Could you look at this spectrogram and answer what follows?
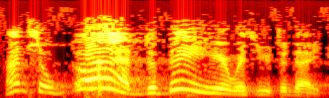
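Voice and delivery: high, loud, delighted delivery; big glad welcome with lots of lift; enthusiastic greeting. Shown as a demonstration. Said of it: "exact same words, two different messages".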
